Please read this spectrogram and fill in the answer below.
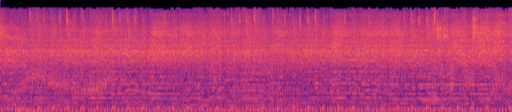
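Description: Electric guitar playing a fast heavy-metal part, rapidly picked, over a dense, fast low pulse at steady loudness.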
